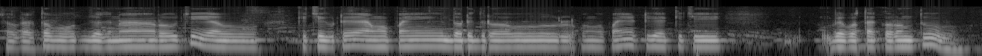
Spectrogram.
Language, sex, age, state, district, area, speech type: Odia, male, 30-45, Odisha, Mayurbhanj, rural, spontaneous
